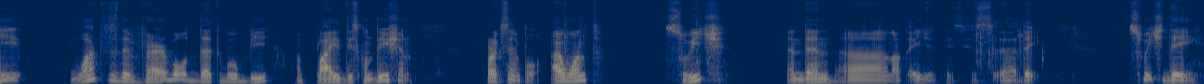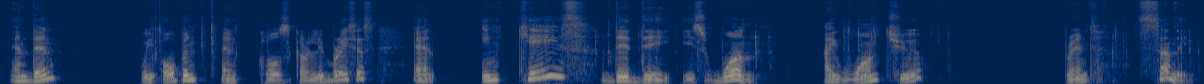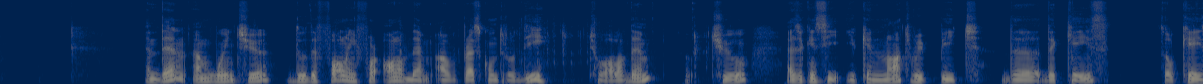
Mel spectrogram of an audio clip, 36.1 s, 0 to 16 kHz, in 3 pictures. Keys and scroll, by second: 23.0 ctrl+c, 23.7 ctrl+v, 28.3 ctrl+d.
